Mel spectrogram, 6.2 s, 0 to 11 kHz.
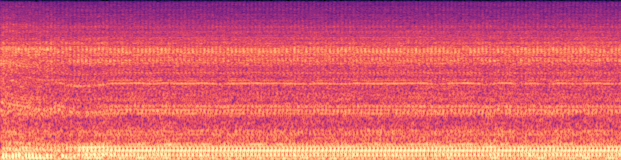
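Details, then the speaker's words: Champion 2000W 73536i generator, about 16-24 hours of use, after cleaning the idle jet and carb to cure surging; steady, even drone with no hunting or surging while the economy switch is toggled. Normal idle. "that's what it's supposed to sound like I was just switching the economy switch"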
